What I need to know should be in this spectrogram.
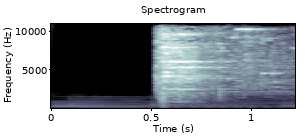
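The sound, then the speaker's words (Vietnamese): Bowls smash in a kitchen: one sudden, loud shattering crash that trails into a brief clattering ring-out after a quiet moment. “Bà Hoáng chưa nói hết câu thì ở dưới bếp truyền lên một tiếng hét, kèm theo tiếng bát vỡ loảng xoảng”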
